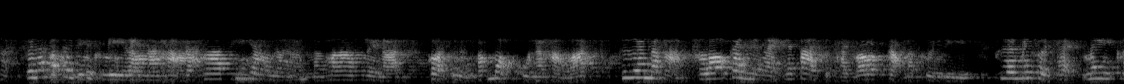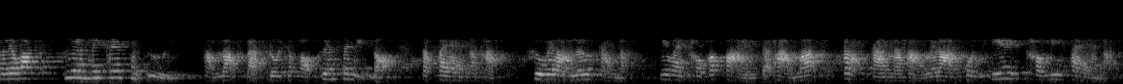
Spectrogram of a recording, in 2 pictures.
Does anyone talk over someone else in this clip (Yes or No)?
Yes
